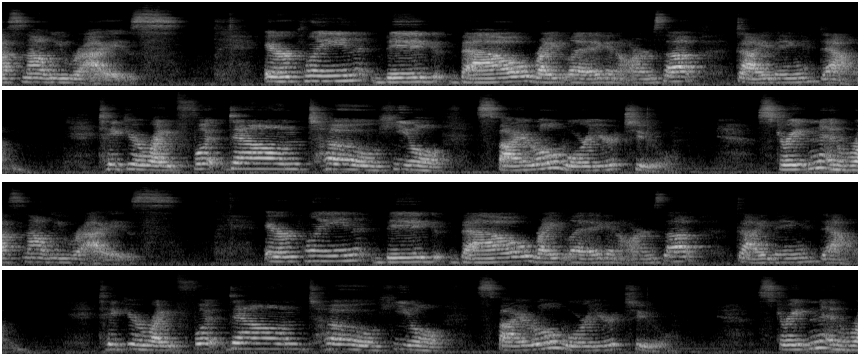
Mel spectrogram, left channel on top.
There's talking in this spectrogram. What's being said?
we rise. Airplane, big bow, right leg and arms up, diving down. Take your right foot down, toe, heel, spiral, warrior two. Straighten and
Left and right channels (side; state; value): right; quieter; 3.6 dB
